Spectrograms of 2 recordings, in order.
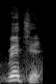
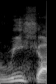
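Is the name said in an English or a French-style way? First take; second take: English; French-style. First: The name is said the usual English way. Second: The name is said the French-style way. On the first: This is how it is said where the speaker grew up. "Where I come from, Richard is pronounced Richard" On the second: This is how it is said locally in Louisiana. "I never heard of Rishaw"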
